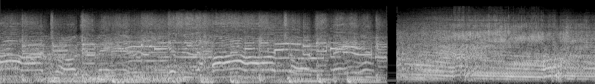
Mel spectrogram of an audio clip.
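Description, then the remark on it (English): A loud 427-cubic-inch V8 race car engine roars and revs, with pitch sweeping up and down; a dense, music-like layer fills the first part before a brief cutout, then the engine continues alone. “He's got 427 cubic inches of dynamite. He's a hard-charging man. He's Fury on wheels.”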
